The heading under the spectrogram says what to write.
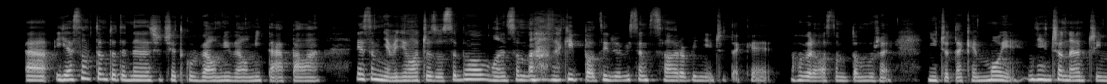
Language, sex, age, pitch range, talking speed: Slovak, female, 20-39, 175-210 Hz, 210 wpm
